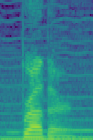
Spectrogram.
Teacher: Two syllable word. Stress is on first syllable.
